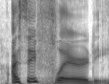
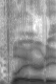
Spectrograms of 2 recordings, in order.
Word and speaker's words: Flaherty: I say Flaherty. Flaherty. That makes like some people say sense. Flaherty. Flaherty.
